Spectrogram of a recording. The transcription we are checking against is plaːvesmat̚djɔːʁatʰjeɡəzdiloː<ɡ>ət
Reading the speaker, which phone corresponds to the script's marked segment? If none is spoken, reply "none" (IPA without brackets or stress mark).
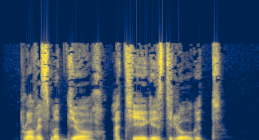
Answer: ɡ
